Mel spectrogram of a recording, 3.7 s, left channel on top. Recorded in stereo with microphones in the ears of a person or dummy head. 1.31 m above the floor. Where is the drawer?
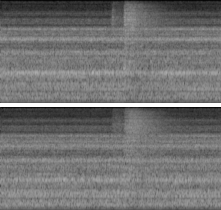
40° left (ahead or behind), 1.2 m.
